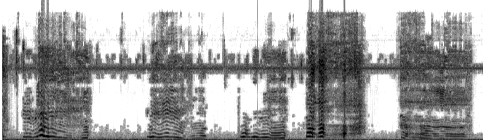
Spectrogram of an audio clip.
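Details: Eddie the dog vocalizes in a car each time it pulls up the driveway at the owner's parents' home, though normally quiet on the road: drawn-out, wavering whines that rise then fall, in five bursts over steady low engine rumble.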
